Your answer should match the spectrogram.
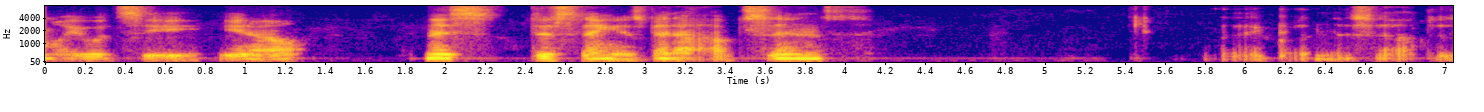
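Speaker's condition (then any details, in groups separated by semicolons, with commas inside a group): No condition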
